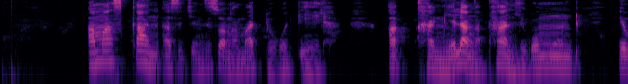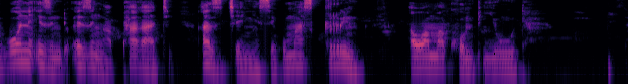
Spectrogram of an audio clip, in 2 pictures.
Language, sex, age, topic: North Ndebele, male, 18-24, health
